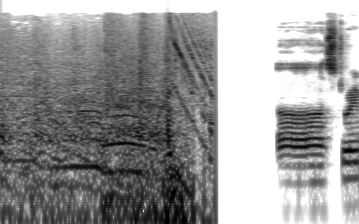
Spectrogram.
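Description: A race car crashes with a loud bang.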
